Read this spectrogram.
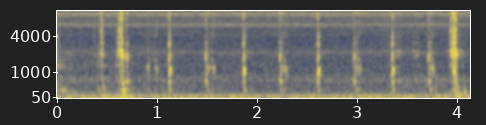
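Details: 2000 Ford F-150 before repair, with the turn signals dead but the hazards working: crisp, evenly spaced tick-tock clicks, about eleven in four seconds, as the hazard flasher cycles normally.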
